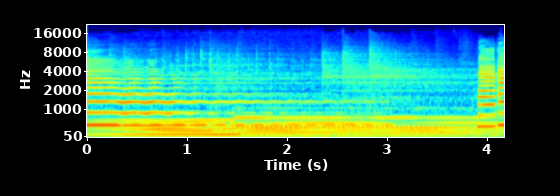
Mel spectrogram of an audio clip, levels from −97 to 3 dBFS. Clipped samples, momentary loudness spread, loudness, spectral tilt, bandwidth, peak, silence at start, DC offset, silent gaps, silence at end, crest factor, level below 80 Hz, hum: under 0.1%; 9 LU; -22 LUFS; -5 dB/octave; 16.5 kHz; -4 dBFS; 0 s; under 0.1%; none; 0 s; 16 dB; -40 dBFS; none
